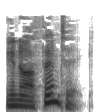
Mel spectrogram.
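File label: "inauthentic", British English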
